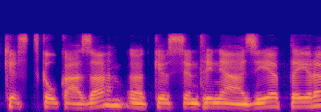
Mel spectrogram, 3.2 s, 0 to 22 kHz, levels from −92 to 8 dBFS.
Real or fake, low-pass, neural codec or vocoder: fake; 7.2 kHz; codec, 24 kHz, 1.2 kbps, DualCodec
